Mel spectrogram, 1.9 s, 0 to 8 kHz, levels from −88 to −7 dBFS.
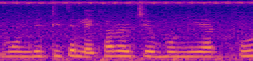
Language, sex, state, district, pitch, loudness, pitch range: Bengali, female, West Bengal, Dakshin Dinajpur, 240 Hz, -32 LUFS, 230-250 Hz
